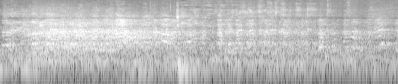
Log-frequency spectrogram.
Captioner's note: audience laughing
